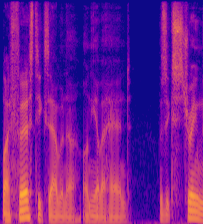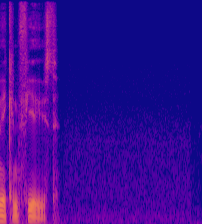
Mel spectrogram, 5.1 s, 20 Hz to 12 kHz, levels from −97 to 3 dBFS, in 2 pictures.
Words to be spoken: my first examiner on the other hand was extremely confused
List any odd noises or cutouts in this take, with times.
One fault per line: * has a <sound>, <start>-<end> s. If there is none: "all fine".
all fine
